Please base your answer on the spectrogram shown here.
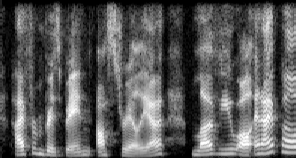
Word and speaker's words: Brisbane: So I see people Brisbane. Brisbane. Okay. Brisbane. Heavy on the first.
